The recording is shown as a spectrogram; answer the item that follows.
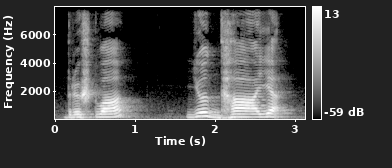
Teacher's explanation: the second Dha is Mahapranaha.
